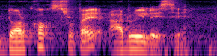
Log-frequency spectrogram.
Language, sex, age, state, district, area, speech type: Assamese, male, 45-60, Assam, Goalpara, urban, spontaneous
